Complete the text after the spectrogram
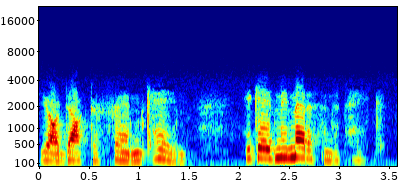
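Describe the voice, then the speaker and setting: An actress playing a haunted, weakening wife in a melodramatic 1940s radio drama monologue, anguished and confessional. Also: female voice, low-pitched, normal speed, narrow, tinny audio, natural voice. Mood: fearful resignation. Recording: thin, hissy old radio recording.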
